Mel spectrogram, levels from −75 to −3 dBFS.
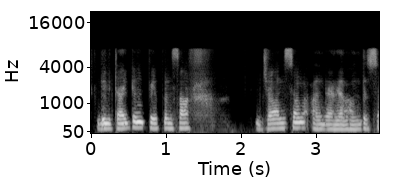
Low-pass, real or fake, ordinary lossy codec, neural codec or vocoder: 7.2 kHz; fake; none; codec, 16 kHz, 1 kbps, FreqCodec, smaller model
